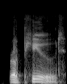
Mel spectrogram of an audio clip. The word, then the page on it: repute: American English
